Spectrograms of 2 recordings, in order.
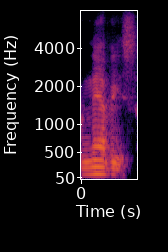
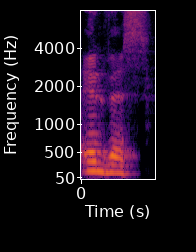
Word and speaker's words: NVIS: Uh NVIS or or Nevis. I I don't know how how all you want to pronounce that. Maybe I'll call it NVIS because we call it Envis. Envis. Yes. Okay. I'll call it Envis if that's you know what people are most used to.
